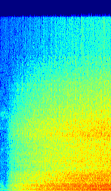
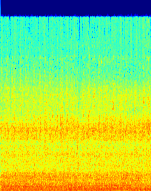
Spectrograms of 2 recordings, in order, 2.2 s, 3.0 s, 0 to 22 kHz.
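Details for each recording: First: International 354 tractor that sputtered after 30-40 minutes of bush hogging, after a carb clean that didn't help, a wire fix, and points cleaned and reset to 14 thou: it starts and runs steadily for 3-4 minutes without sputtering; ignition was the cause. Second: International Harvester 354 tractor petrol engine idling unevenly, spitting and sputtering after running well for a minute; carburetor cleaning didn't help, cause was ignition, fixed with new points and condenser.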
